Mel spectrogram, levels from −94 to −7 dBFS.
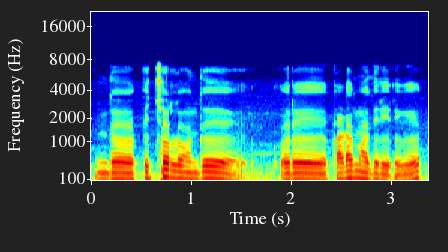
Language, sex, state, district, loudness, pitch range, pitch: Tamil, male, Tamil Nadu, Kanyakumari, -18 LUFS, 100-115 Hz, 105 Hz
